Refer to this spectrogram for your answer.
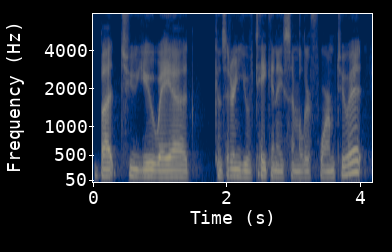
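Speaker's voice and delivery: ordinary talk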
